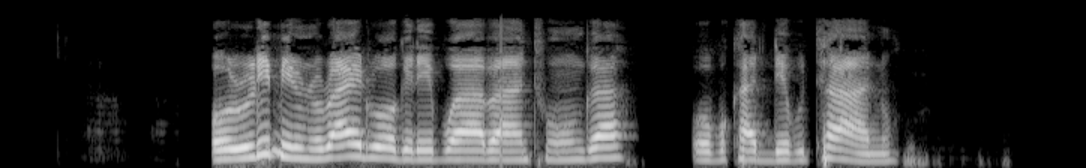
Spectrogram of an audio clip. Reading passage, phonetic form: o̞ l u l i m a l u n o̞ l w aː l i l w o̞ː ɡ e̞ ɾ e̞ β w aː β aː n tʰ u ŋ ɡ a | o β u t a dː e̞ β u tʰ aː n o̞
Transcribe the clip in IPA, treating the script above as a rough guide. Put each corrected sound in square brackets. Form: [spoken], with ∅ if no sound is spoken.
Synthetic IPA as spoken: o̞ l u l i m [i] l u n o̞ l w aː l i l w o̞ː ɡ e̞ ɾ e̞ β w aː β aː n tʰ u ŋ ɡ a | o β u [k] a dː e̞ β u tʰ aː n o̞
